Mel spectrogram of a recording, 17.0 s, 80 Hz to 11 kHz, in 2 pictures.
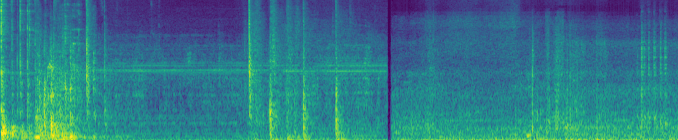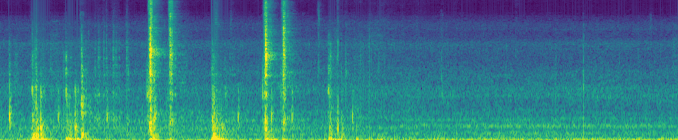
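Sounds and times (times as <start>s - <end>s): low steady rumble: 4.8s - 16.9s
sharp knocks and clicks: 8.0s - 13.1s.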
